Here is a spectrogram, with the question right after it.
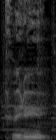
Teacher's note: Н носовой. Н никогда не слышится.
